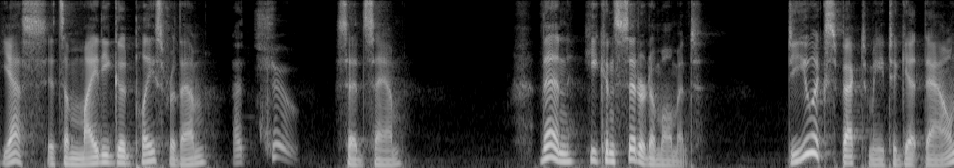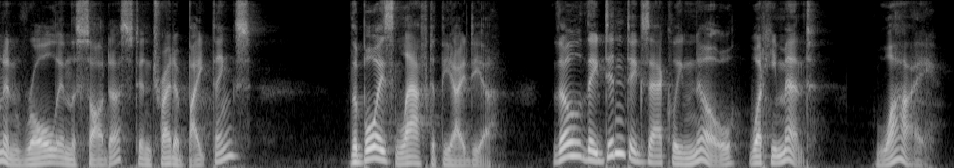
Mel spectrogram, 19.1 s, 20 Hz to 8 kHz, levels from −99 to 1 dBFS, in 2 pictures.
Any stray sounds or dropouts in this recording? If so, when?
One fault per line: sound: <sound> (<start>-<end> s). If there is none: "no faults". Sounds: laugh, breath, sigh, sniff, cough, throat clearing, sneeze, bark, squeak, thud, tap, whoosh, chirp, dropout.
sound: sneeze (2.3-3.0 s)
